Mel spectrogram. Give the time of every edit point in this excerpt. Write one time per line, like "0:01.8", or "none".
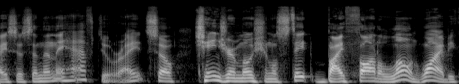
0:01.9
